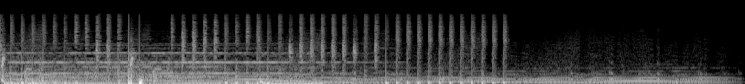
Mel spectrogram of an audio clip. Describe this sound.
Caden 2 drums
Some quick orchestra peices I did I broke it down peice
by piece just add a romantic pad and there you go, or build them and
then make the rest of the symphony with some voices and some beatz..... I miss heroin....... Bad for you....... Hope you like them........ They are Russian.
melody, orchestra, space, happiness, love, ambient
